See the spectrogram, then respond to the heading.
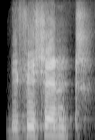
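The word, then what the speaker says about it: deficient: डिफिशिएंट ये pronunciation है इसका, तो ये डी ई से आवाज आ रही है, शॉर्ट ई की ध्वनि आ रही है।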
